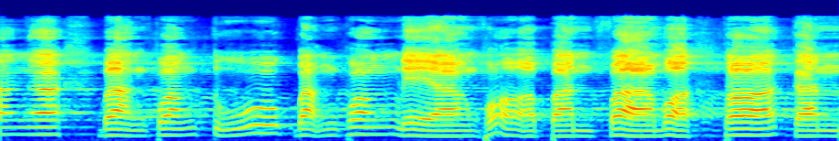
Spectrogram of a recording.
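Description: A male Buddhist monk's voice singing an Isan-style chanted sermon (thet lae). It comes in long drawn-out phrases with a wavering, sliding pitch, broken by short breaths.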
